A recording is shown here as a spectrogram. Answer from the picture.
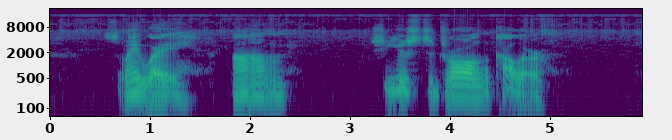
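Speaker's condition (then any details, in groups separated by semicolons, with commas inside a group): Cerebral palsy; from birth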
